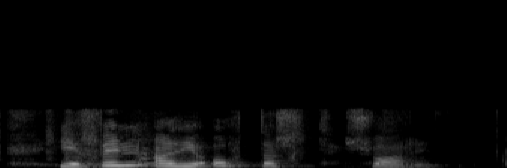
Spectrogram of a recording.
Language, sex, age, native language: Icelandic, male, 11, Icelandic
